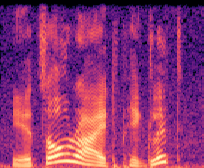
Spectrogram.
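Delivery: high comforting rabbit; fussing rabbit, reassuring. Acted.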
